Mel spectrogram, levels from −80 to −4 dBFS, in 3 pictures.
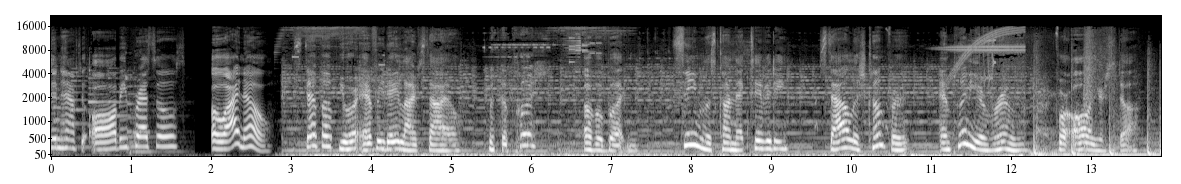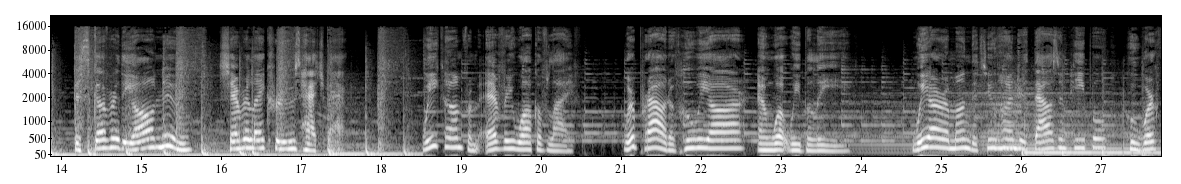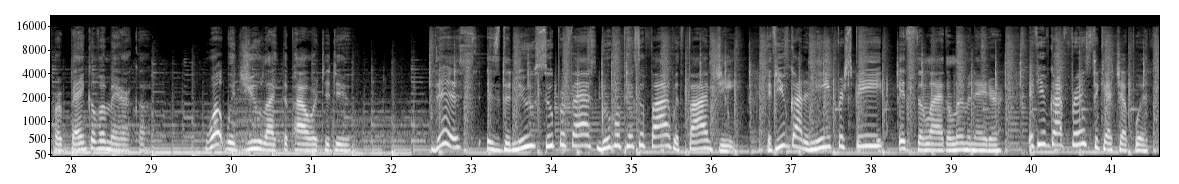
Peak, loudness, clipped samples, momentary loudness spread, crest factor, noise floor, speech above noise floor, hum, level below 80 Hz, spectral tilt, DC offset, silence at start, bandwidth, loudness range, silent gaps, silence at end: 0 dBFS; -12 LUFS; under 0.1%; 10 LU; 12 dB; -32 dBFS; 21 dB; none; -24 dBFS; -6 dB/octave; under 0.1%; 0 s; 16.5 kHz; 3 LU; none; 0 s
